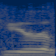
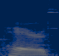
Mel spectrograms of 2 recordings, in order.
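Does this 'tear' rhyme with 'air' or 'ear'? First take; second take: ear; air. First: The word rhymes with 'ear'. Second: The word rhymes with 'air'. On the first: It means crying tears. "Tear like crying" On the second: It means ripping or cutting. "Tear like ripping a tear"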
